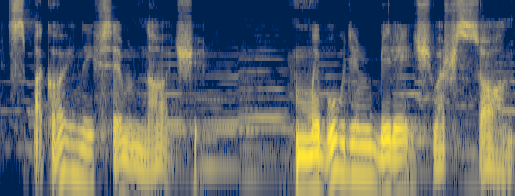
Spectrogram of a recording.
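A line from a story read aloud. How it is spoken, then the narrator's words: Creatures purring. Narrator (Russian): мурлыкали дофин и авер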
